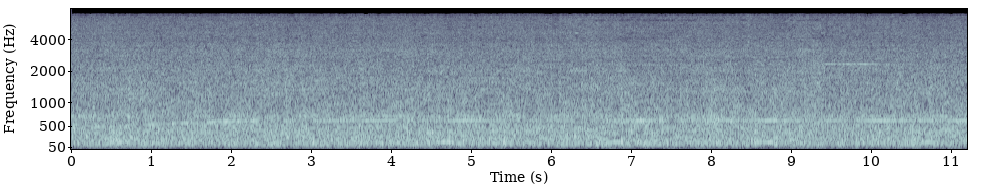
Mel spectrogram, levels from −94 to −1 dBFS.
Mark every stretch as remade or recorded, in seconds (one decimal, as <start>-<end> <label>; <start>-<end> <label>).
0.0-5.9 recorded; 5.9-9.4 remade; 9.4-11.2 recorded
